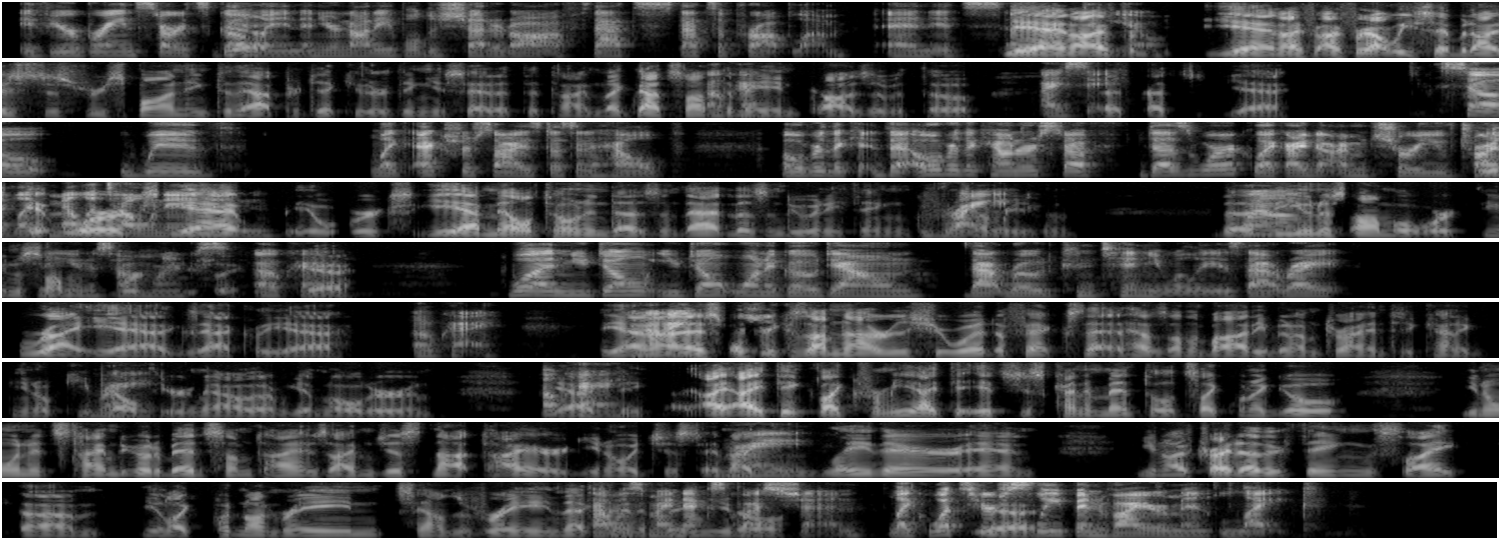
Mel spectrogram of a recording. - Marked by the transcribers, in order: other background noise; tapping
- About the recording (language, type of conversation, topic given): English, advice, How can I manage stress from daily responsibilities?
